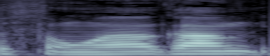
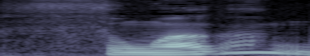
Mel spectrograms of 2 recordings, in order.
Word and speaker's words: 송화강: 이 부여라고 하는 나라는 위치는 만주, 송화강 이렇게 되어 있고요. 보통 송화강, 송화강, 숭화강 뭐 이런 식으로 중국식 발음을 쓰기도 해요.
